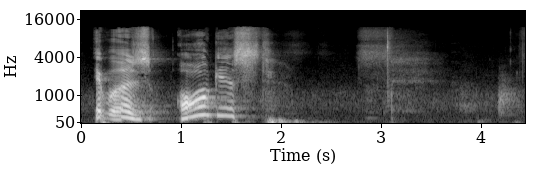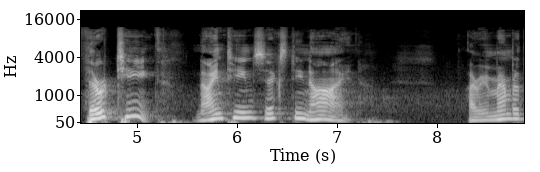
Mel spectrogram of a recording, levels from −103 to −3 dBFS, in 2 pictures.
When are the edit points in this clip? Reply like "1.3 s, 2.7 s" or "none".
none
